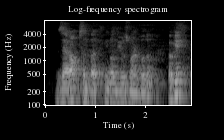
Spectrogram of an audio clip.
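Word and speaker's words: Xerox: ಗೊತ್ತಿರೋದು ಎಲ್ಲರಿಗೂ ಗೊತ್ತಿರುವ ಪದ ಜೆರಾಕ್ಸ್ ಜೆರಾಕ್ಸ್ ಅಲ್ವಾ ಜೆರಾಕ್ಸ್ ಅದನ್ನ ನಾವು zಡ ಉಚ್ಚಾರಣೆ ಉಚ್ಚಾರಣೆ zಡ ಅಂತ ಹೇಳಬೇಕು ಬರಿಬೇಕಾದ್ರೆ x ಅಂತನೆ ಬರಬೇಕು ಪದದ ಸ್ಟಾರ್ಟಿಂಗ್ ಅಲ್ಲಿ ಬಂದ್ರೆ ಅಂತ ಹೇಳ್ತಾ ಇದೀನಿ ಆದರೆ ತಲೆ ಕೆಡಿಸಕೊಬೇಡಿ ಜಾಸ್ತಿ ವರ್ಡ್ಸ್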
